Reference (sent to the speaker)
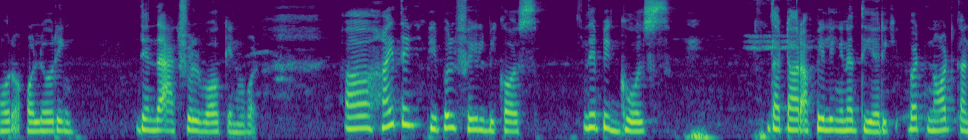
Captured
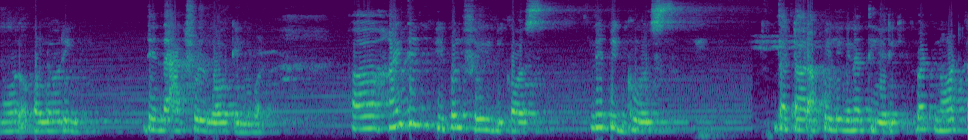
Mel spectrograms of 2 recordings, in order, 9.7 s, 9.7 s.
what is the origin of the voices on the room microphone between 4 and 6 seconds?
echo only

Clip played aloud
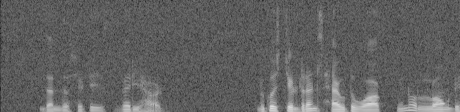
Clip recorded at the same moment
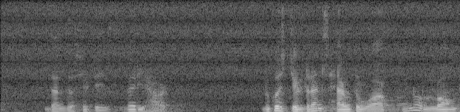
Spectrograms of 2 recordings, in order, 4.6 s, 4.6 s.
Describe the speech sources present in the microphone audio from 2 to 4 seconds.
echo only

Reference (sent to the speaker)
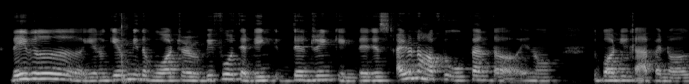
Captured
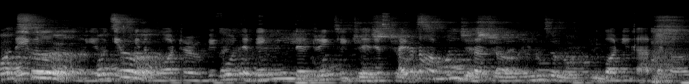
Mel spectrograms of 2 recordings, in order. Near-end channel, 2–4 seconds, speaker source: both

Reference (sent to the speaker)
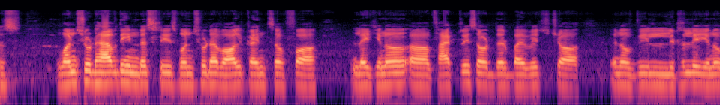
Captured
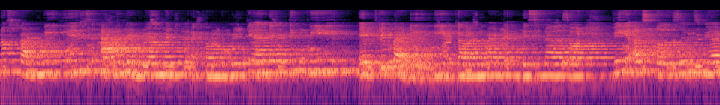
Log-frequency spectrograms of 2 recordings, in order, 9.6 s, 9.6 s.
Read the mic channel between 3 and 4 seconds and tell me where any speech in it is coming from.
both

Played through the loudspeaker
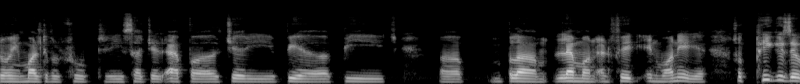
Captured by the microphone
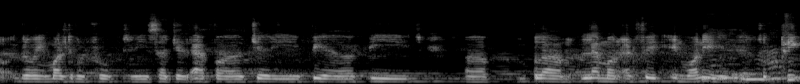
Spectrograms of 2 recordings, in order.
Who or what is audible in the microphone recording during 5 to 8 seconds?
both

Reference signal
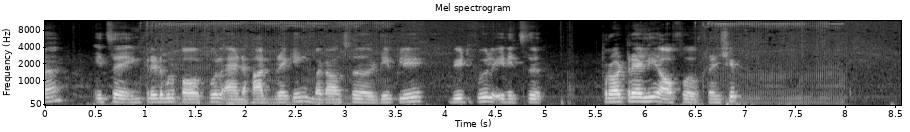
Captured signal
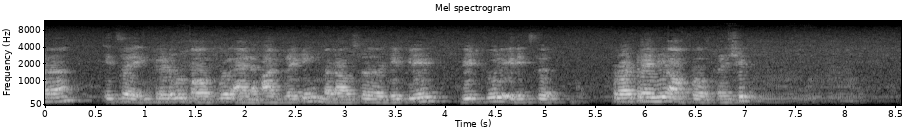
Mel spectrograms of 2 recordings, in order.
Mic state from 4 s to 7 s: echo only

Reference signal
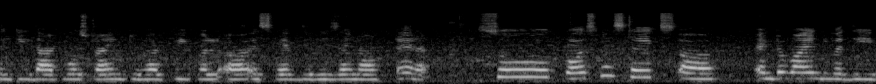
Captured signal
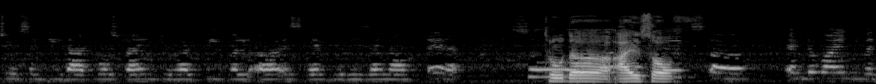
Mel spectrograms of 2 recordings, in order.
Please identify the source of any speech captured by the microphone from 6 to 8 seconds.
both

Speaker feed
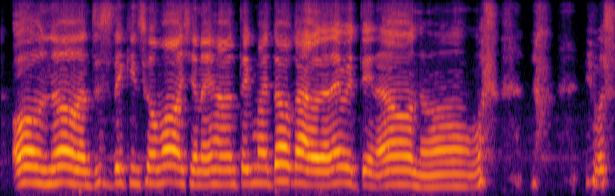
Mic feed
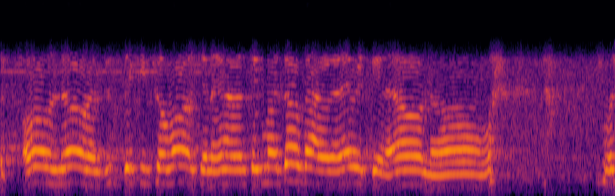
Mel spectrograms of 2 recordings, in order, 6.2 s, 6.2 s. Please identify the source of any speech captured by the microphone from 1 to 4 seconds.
echo only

